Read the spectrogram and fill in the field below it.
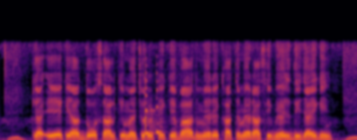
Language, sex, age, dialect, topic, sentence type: Hindi, male, 18-24, Awadhi Bundeli, banking, question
